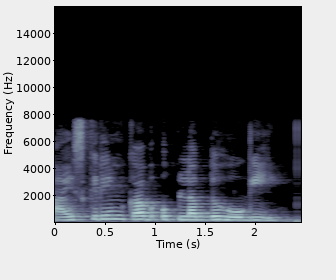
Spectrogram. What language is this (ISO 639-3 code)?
hin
